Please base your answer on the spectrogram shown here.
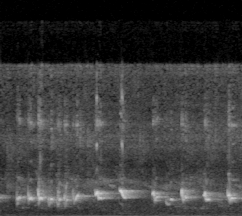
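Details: Wild trucuk (Yellow-vented Bulbul) in nature: a series of separate clear liquid notes, about three per second, some sliding downward, over a soft low hum.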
